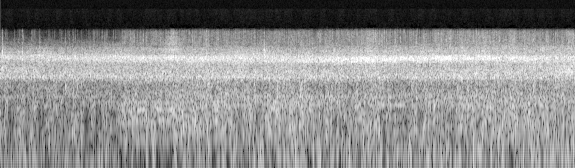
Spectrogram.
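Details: Unbroken mechanical roar resembling rail or road traffic, broad and even throughout, without any animal sound.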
